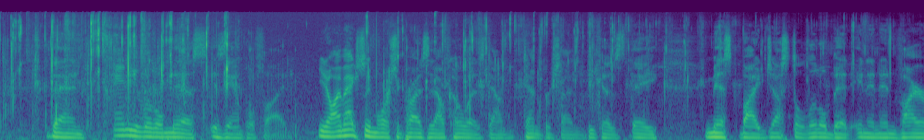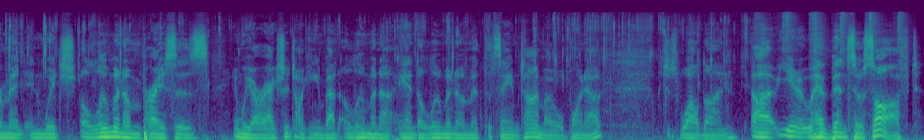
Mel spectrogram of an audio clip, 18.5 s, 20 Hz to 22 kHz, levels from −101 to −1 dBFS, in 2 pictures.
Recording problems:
background music; loud; throughout; 1 dB below the speech

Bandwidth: 15 kHz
